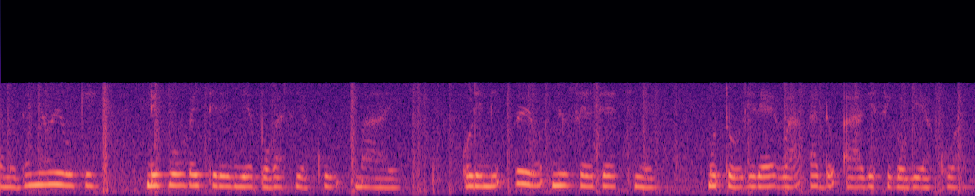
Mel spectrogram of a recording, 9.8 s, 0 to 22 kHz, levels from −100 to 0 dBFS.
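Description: Speech with no technical faults: the room noise about 22 dB below the voice belongs to the recording, and the band limit at 4 kHz is simply that of G.711 telephone coding.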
